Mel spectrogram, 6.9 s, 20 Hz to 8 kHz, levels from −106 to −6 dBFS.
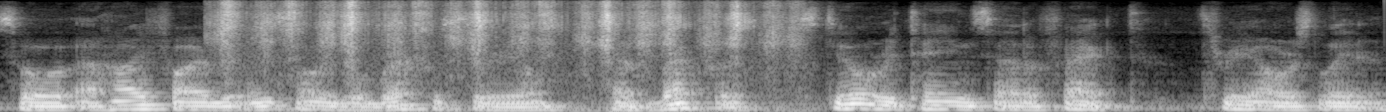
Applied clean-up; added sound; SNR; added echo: none; Rattle (instrument); 6 dB; reverberation time 0.5 s.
